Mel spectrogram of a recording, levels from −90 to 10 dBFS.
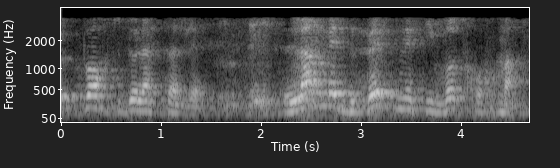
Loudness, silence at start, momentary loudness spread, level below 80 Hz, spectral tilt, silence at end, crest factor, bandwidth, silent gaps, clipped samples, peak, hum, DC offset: -23 LUFS; 0 s; 15 LU; -56 dBFS; -10.5 dB/octave; 0 s; 20 dB; 3.4 kHz; none; under 0.1%; -4 dBFS; none; under 0.1%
